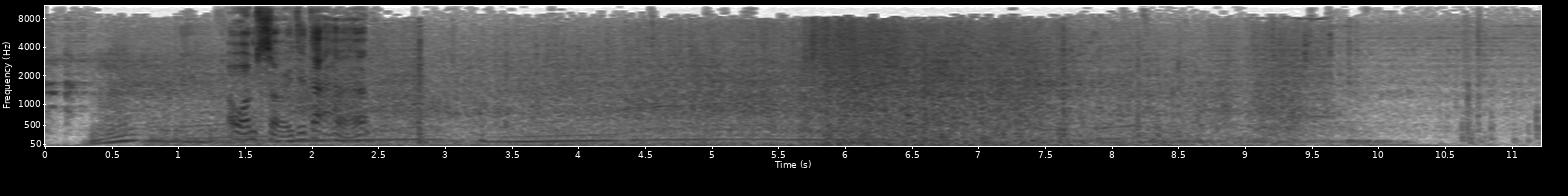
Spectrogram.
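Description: A car engine hums and revs as the car drives.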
